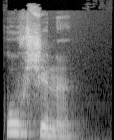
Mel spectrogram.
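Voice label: "кувсьыны", Komi, female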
